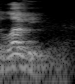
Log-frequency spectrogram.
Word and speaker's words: levee: me leave no yeah well I I pronounce it levy yeah those occur well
